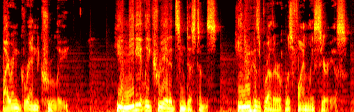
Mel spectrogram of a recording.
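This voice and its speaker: A man's voice: deep voice, big pitch swings, a little slow, a little mellow, faint music behind. A man reading scripted narration for a fantasy story in a storytelling style.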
